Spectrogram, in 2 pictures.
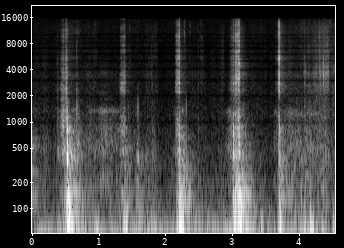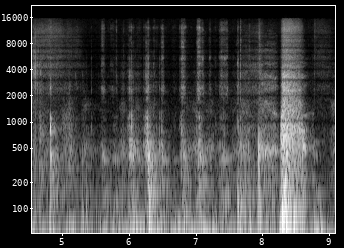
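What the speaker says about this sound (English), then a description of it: "we're going to go into that knife line and just do a little undercut down to the bottom" Knife paring an undercut into wood along a marked knife line for a dovetail halving joint, a series of close, scratchy rasping cuts and short scrapes in an irregular rhythm, with no talking.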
